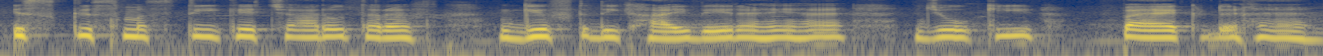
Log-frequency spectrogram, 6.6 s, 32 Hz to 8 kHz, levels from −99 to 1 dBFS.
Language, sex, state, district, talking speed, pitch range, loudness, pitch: Hindi, female, Bihar, Saharsa, 135 wpm, 195-225 Hz, -17 LUFS, 205 Hz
